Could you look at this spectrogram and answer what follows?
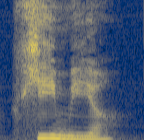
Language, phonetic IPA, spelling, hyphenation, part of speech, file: Ukrainian, [ˈxʲimʲijɐ], хімія, хі‧мія, noun, Uk-хімія.ogg
- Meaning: 1. chemistry 2. perm (hairstyle) 3. unhealthy, artificial and processed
